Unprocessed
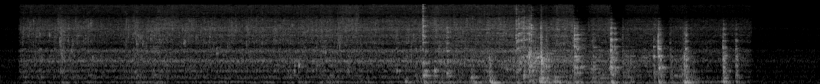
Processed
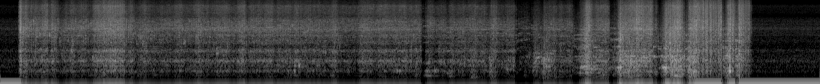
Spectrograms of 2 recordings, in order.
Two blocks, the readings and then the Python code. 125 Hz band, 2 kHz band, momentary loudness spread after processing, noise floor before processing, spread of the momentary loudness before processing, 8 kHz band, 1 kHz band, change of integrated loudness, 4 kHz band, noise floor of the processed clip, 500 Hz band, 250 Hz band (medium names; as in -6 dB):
+3.0 dB, +3.5 dB, 11 LU, -59 dBFS, 11 LU, +10.5 dB, +2.0 dB, +7.5 dB, +6.0 dB, -37 dBFS, +2.0 dB, +0.5 dB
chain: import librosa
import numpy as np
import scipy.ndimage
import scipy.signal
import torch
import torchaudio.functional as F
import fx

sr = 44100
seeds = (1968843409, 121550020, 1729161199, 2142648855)

p1 = fx.fuzz(x, sr, gain_db=44.0, gate_db=-42.0)
p2 = x + (p1 * 10.0 ** (-4.0 / 20.0))
p3 = scipy.signal.sosfilt(scipy.signal.butter(4, 480.0, 'highpass', fs=sr, output='sos'), p2)
p4 = fx.add_hum(p3, sr, base_hz=50, snr_db=16)
p5 = fx.high_shelf(p4, sr, hz=3200.0, db=10.0)
p6 = fx.over_compress(p5, sr, threshold_db=-22.0, ratio=-0.5)
y = p6 * 10.0 ** (-3.5 / 20.0)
